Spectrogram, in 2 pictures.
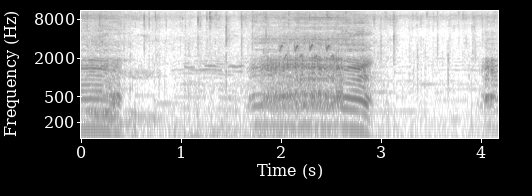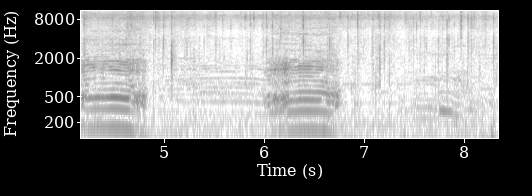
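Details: Cows herded through a muddy rice field toward a livestock pen, giving three deep, drawn-out harmonic moos, each about a second long and spaced a couple of seconds apart, over a low rumbling background.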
